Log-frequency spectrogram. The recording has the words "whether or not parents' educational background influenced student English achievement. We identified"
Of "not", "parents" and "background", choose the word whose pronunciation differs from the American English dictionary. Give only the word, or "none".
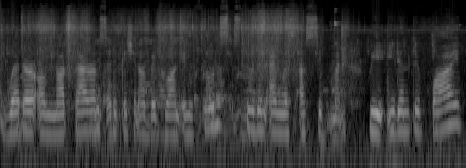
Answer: background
